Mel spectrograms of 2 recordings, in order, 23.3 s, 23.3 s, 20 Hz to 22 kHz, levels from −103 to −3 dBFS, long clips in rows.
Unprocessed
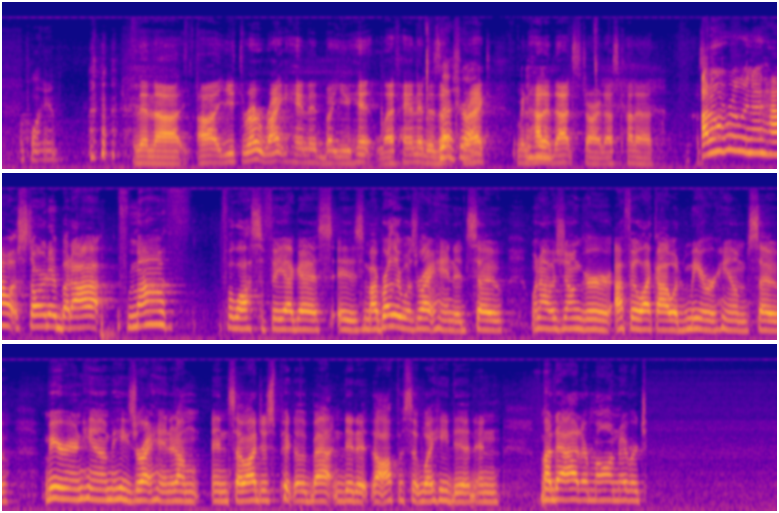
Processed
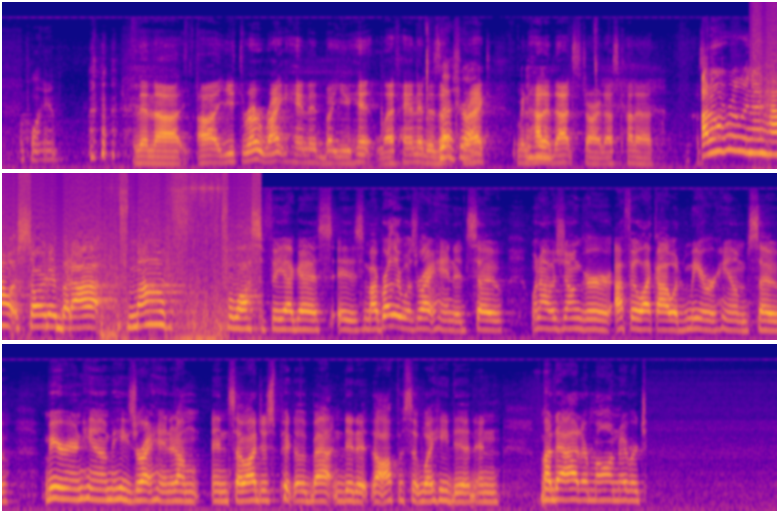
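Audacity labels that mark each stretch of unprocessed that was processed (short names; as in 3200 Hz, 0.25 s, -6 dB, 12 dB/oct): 7.480000	10.350000	zero-crossing step of -31 dBFS
11.140000	15.160000	bell 260 Hz -12 dB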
